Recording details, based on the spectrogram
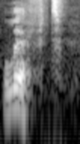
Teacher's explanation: lift ends with an unvoiced T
